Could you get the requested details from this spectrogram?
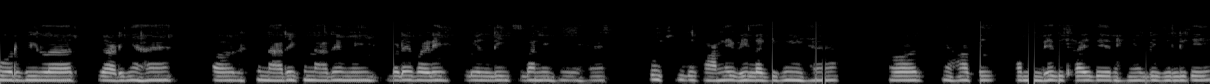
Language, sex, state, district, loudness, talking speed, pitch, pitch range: Hindi, female, Chhattisgarh, Balrampur, -27 LUFS, 140 wpm, 190 Hz, 185-195 Hz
